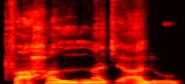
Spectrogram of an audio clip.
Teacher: यहाँ पे जीम का कलकला होगा, कलकला सुगरा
